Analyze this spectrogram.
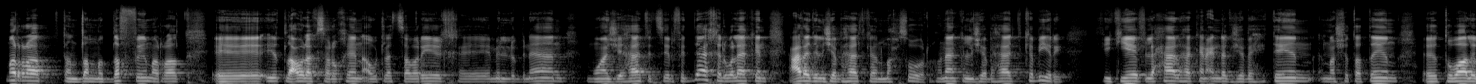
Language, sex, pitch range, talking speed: Arabic, male, 140-155 Hz, 130 wpm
